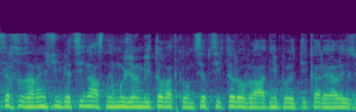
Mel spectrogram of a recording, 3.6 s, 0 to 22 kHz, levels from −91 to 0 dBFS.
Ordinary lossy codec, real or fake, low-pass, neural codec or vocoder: AAC, 48 kbps; real; 7.2 kHz; none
